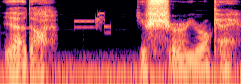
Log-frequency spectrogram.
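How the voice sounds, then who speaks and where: A man's voice: mid-range voice, lively intonation, takes it slowly, vocal fry, soft background music, full character voice. A man playing a serious teenage turtle team leader in an audio drama, level-headed and direct. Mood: concerned.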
